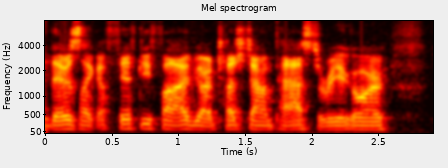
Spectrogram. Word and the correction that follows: Reagor: I hope I'm saying his name right. And I think I'm going to take the over here, even though my gut tells me not to. – Well, I believe it is Jalen Reagor.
